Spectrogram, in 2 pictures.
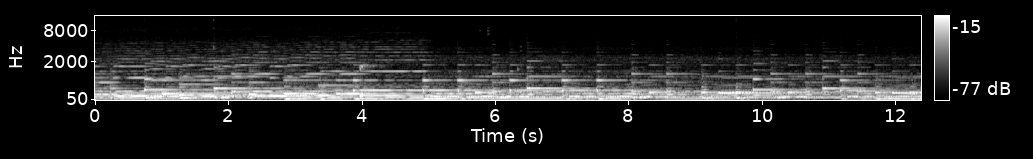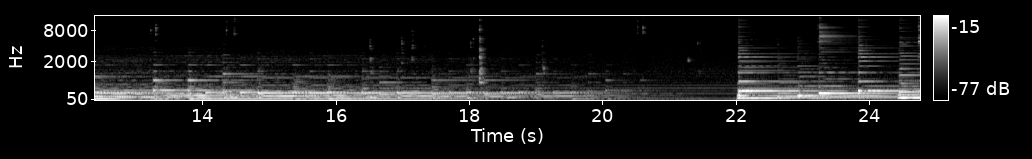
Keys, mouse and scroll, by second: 9.2 ctrl+z.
